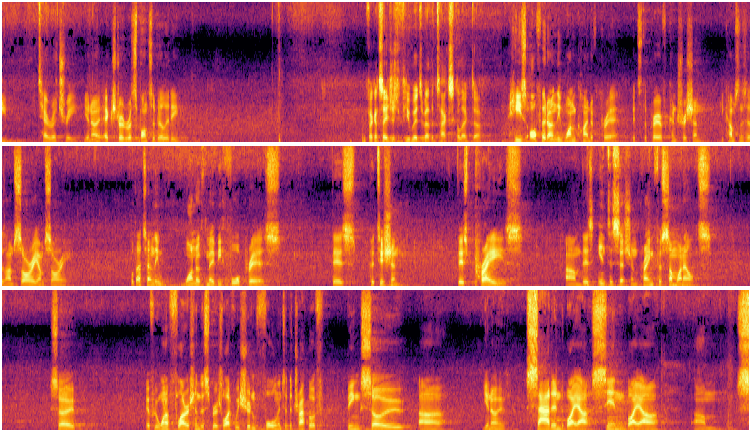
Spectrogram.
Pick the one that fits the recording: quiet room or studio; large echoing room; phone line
large echoing room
